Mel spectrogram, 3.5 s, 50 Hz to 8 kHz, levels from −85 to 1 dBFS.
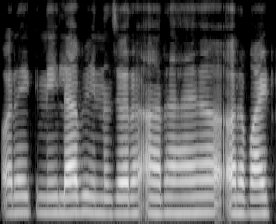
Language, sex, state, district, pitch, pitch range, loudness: Hindi, female, Jharkhand, Deoghar, 205 Hz, 205-210 Hz, -15 LUFS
